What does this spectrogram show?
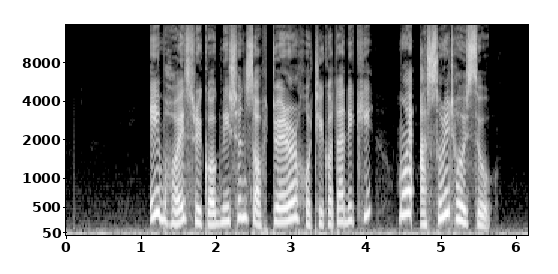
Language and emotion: Assamese, surprised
